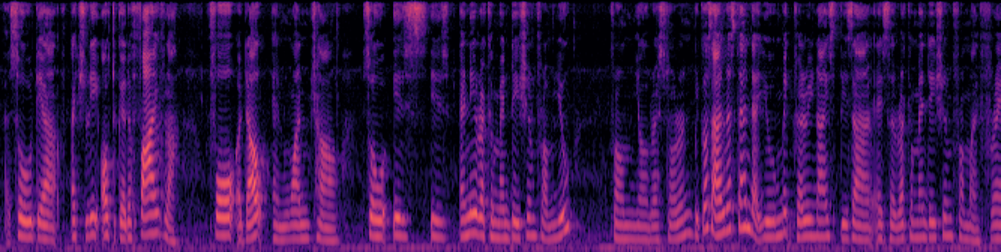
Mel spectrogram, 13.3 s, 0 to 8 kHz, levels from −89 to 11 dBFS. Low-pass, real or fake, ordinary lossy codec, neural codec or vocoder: none; fake; none; codec, 16 kHz, 16 kbps, FunCodec, trained on Chinese and English, 50 frames a second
